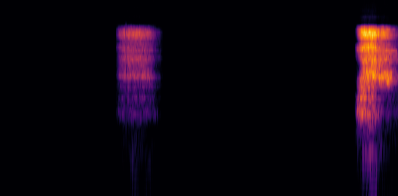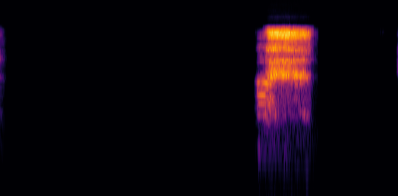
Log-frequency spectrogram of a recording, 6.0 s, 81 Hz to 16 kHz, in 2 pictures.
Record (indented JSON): {
  "exhalation_length": "6.0 s",
  "exhalation_amplitude": 29515,
  "exhalation_signal_mean_std_ratio": 0.26,
  "survey_phase": "beta (2021-08-13 to 2022-03-07)",
  "age": "18-44",
  "gender": "Female",
  "wearing_mask": "No",
  "symptom_new_continuous_cough": true,
  "symptom_runny_or_blocked_nose": true,
  "symptom_fatigue": true,
  "symptom_fever_high_temperature": true,
  "symptom_headache": true,
  "symptom_change_to_sense_of_smell_or_taste": true,
  "symptom_other": true,
  "symptom_onset": "3 days",
  "smoker_status": "Never smoked",
  "respiratory_condition_asthma": false,
  "respiratory_condition_other": false,
  "recruitment_source": "Test and Trace",
  "submission_delay": "2 days",
  "covid_test_result": "Positive",
  "covid_test_method": "RT-qPCR"
}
